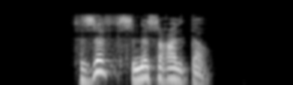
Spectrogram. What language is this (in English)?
Kabyle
